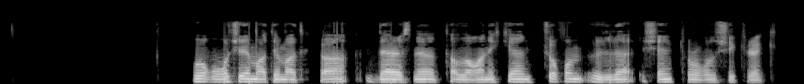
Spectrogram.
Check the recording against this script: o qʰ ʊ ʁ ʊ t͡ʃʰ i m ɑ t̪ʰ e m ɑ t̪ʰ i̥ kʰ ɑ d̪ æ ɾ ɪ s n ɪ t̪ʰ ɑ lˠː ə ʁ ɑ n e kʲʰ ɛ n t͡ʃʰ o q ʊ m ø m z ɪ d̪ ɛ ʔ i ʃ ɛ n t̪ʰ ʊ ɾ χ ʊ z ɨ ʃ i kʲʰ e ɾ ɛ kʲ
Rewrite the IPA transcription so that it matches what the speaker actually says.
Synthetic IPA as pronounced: o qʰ ʊ ʁ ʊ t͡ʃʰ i m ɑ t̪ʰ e m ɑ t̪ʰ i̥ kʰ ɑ d̪ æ ɾ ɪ s n ɪ t̪ʰ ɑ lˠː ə ʁ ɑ n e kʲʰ ɛ n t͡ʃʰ o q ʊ m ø z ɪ d̪ ɛ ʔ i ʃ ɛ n t̪ʰ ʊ ɾ ʁ ʊ z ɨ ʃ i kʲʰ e ɾ ɛ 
